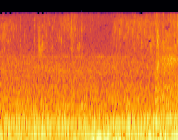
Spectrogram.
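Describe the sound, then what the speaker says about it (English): Crops being watered in the farming game Story of Seasons: Friends of Mineral Town, a steady pouring splash that swells slightly midway, with no talk over it. "Now I'm going to go ahead and water."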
